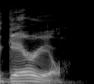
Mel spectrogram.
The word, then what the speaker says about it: Gharial: This one's called the Garial. It's spelled G-H-A-R-I-A-L. – Garial.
